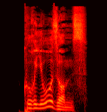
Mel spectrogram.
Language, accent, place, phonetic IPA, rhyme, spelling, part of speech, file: German, Germany, Berlin, [kuˈʁi̯oːzʊms], -oːzʊms, Kuriosums, noun, De-Kuriosums.ogg
- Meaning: genitive singular of Kuriosum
